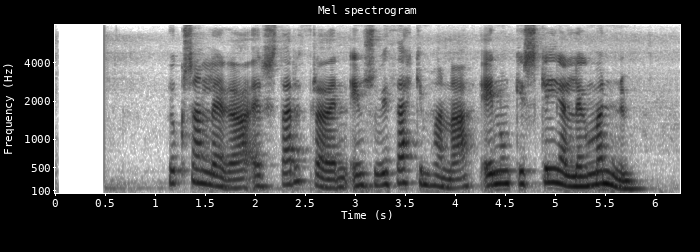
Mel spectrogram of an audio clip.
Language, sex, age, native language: Icelandic, female, 30-39, Icelandic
